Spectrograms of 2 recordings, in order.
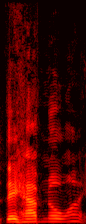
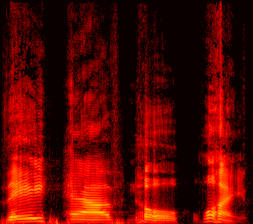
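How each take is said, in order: First: Understated hint at normal pace; motherly hint. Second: Very slow, word by word; deliberate four words. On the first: Preacher voicing Mary to her son, an understated motherly hint. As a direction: drop it lightly, like a mother hinting. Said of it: "as only a mother can, perhaps". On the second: Preacher quoting Mary's four words, slow and deliberate. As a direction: draw out each of the four words. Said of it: "four words". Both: Acted.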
